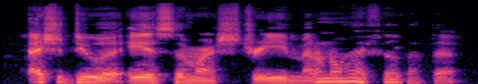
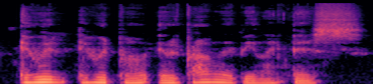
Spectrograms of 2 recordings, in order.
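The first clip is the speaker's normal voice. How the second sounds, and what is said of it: Soft ASMR-style whispery voice. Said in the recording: “You do have a good ASMR voice”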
